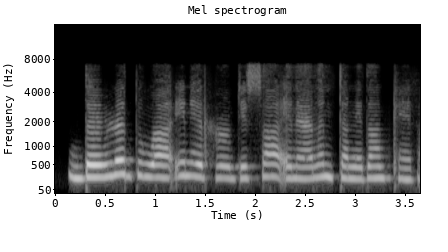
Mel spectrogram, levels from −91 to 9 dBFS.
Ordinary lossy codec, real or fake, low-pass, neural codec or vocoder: none; fake; 7.2 kHz; codec, 16 kHz, 0.5 kbps, X-Codec, HuBERT features, trained on general audio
